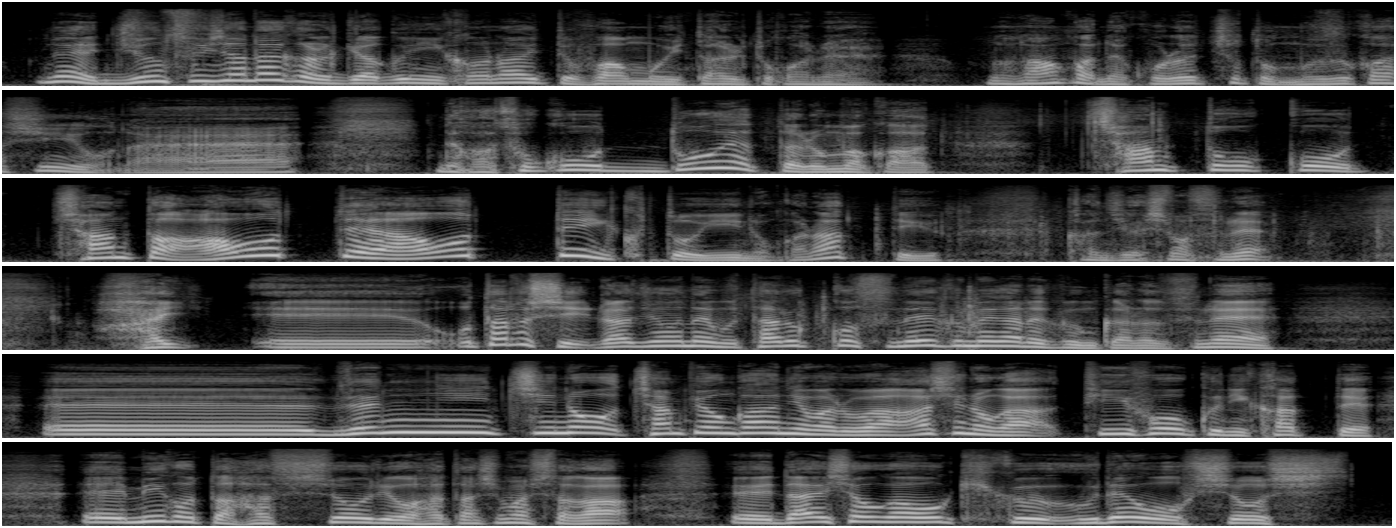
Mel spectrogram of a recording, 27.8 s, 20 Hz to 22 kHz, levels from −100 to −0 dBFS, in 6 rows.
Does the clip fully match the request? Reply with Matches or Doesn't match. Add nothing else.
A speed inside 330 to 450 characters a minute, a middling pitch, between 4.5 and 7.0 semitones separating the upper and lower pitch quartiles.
Doesn't match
